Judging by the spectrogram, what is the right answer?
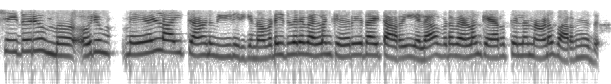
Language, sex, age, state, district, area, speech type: Malayalam, female, 18-30, Kerala, Pathanamthitta, rural, conversation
